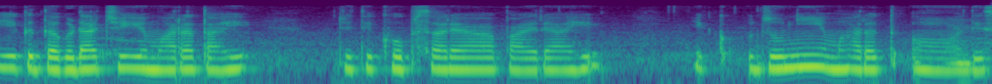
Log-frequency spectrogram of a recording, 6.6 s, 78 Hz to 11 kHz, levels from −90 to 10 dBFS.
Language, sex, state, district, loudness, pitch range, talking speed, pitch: Marathi, female, Maharashtra, Pune, -14 LUFS, 185-200 Hz, 155 wpm, 190 Hz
